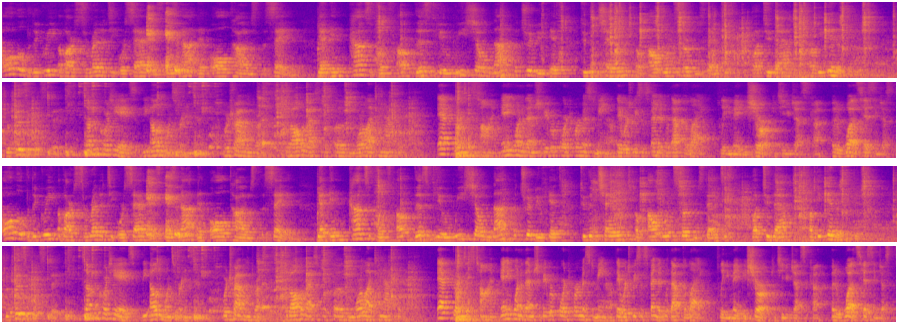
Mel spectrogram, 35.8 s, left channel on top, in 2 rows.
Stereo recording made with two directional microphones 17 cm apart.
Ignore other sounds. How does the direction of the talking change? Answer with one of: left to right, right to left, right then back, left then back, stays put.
stays put.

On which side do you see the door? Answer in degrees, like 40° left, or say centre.
10° right.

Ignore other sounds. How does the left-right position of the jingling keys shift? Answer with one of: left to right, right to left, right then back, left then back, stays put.
left then back.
